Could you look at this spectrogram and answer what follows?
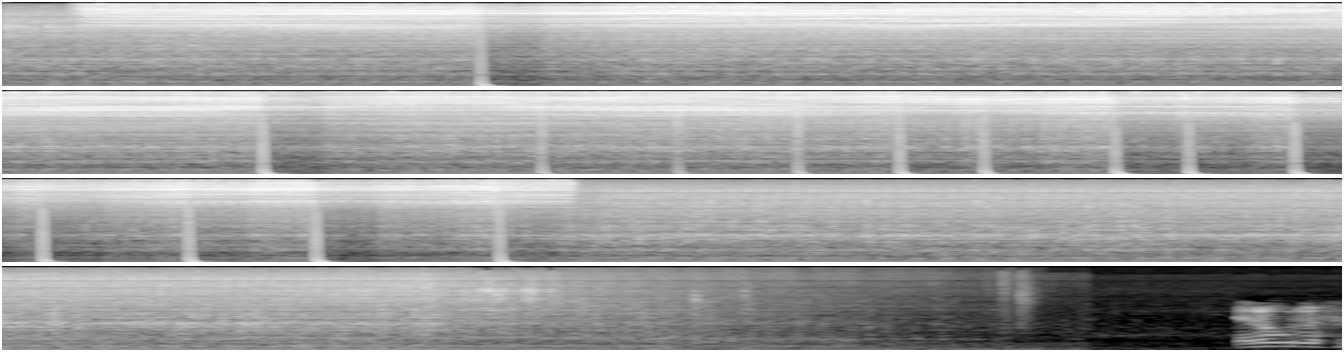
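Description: A belt sander runs steadily in a darkened workshop, its broad motor drone joined by a series of sharp crackling snaps as static sparks jump, before the machine winds down near the end.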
